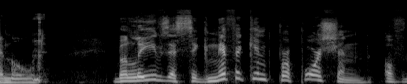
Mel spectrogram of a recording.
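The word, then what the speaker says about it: Maude: the cabinet office Minister Francis mod am I saying it right Steve attempt to particularly know nor does it m-a-u-d m-a-u-d-e yeah mode believes a significant proportion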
